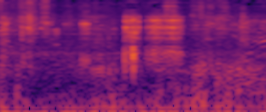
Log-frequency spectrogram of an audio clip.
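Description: Wind buffeting the microphone of a camera on a moving car: a heavy, uneven low rumble mixed with road noise.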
